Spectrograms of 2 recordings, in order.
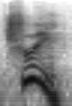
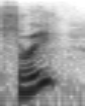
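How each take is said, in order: First: The word begins with a 't' sound. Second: The word begins with a 'th' sound. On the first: The speaker calls it wrong. "I would say tree" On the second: The speaker calls it right. "I couldn't pronounce the letter, uh, the number three"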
